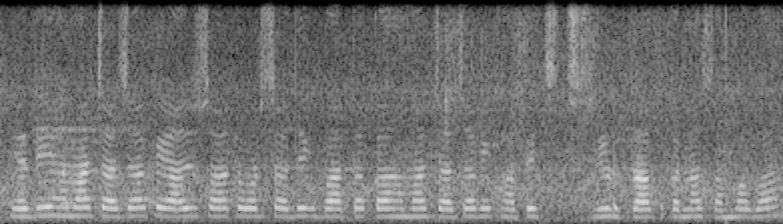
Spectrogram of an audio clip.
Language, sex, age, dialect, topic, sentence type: Bhojpuri, female, 18-24, Southern / Standard, banking, statement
